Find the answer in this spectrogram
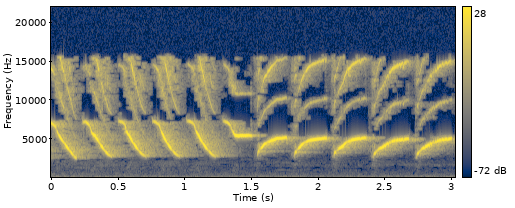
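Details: Canary song meant to excite mating, beginning with sharply falling swept notes, then a short whistle and a series of rising upslurred notes repeated several times a second.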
